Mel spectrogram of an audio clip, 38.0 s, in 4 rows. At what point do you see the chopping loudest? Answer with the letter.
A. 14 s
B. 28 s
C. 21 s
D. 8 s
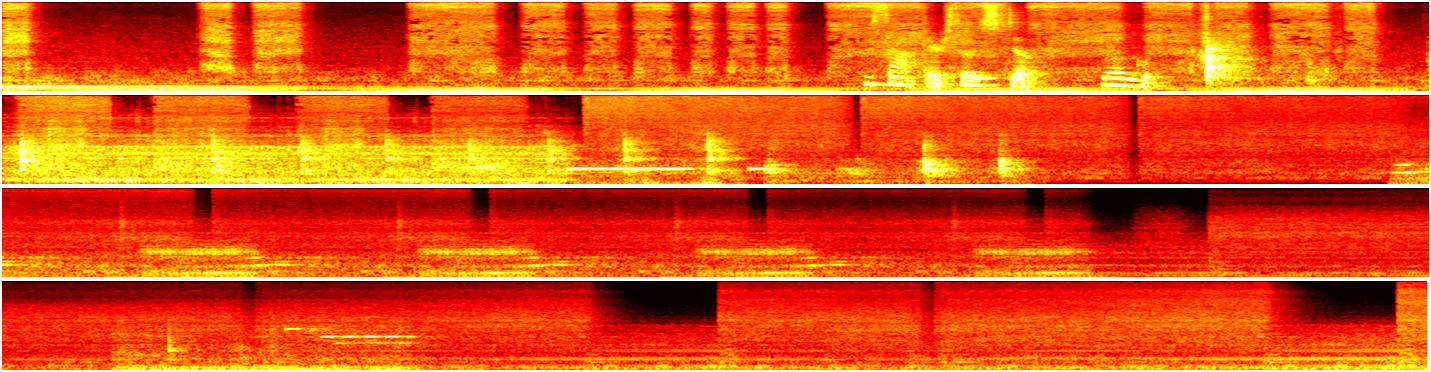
D.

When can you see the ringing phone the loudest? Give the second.
14 s.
